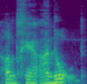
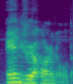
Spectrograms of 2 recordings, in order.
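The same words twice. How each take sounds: First: The name is said with a French accent. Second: The name is said with an English accent.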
